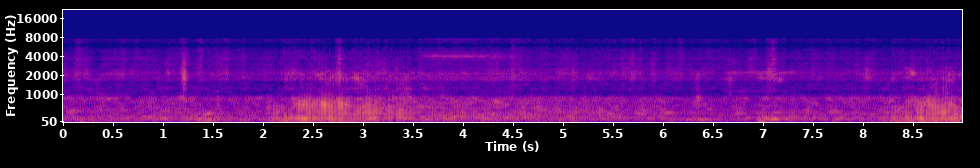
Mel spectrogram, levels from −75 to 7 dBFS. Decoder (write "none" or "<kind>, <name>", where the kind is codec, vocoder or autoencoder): vocoder, WaveNeXt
